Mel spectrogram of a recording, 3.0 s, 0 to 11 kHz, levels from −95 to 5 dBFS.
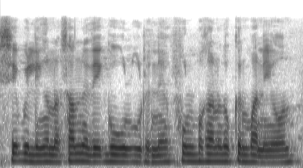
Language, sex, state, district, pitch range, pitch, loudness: Chakma, male, Tripura, Dhalai, 135-145 Hz, 135 Hz, -17 LUFS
